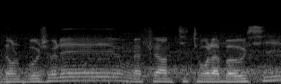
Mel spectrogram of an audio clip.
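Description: There is noticeable background noise. Over it, a man speaks with a fairly high pitch. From Alsace, France. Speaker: winegrower. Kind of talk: casual interview.

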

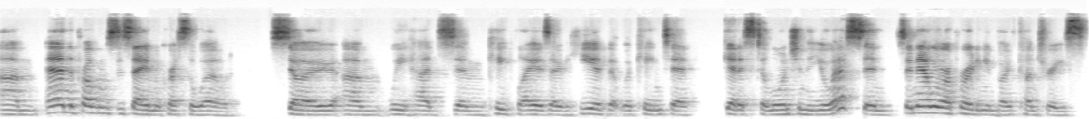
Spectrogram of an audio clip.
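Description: With an Australian accent, a woman speaks at a moderate pace. Her voice is very deep and low, with ordinary pitch variation. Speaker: startup CEO and co-founder. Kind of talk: casual interview. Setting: video call.

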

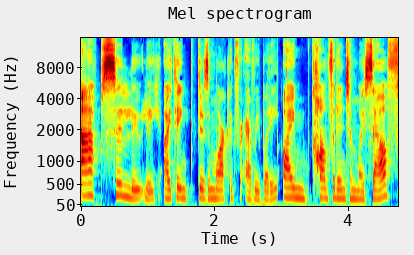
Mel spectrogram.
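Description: Speaking in a Dublin accent, a woman keeps a medium pitch and fairly even intonation at a moderate pace. The recording is very clean, with a silent background. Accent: Dublin Irish. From Ireland, Dublin (Sutton). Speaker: talent agency founder. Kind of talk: interview.

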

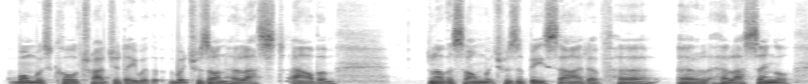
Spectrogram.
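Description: In a Mancunian accent, a man speaks with a fairly low pitch and a monotone, flat intonation, and the recording is very clean with a silent background. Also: moderate pace. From Manchester, England. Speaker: songwriter and record producer. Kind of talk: interview.

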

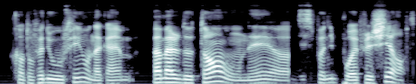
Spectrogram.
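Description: At medium pitch, a man talks at a fairly quick pace with fairly even intonation and a bright, sharp tone. The recording is dry and close with no echo, and the background is quiet. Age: 20s. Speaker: guesthouse co-owner training to be a farmer. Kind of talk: testimony.

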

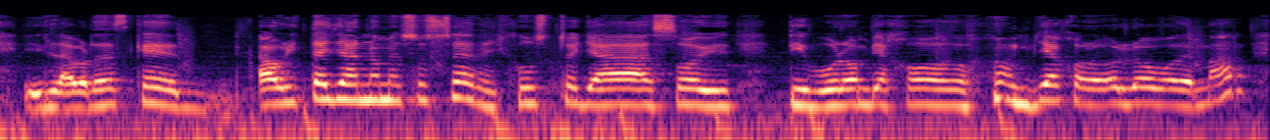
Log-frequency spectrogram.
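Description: This woman's voice is fairly high in pitch and dark, mellow in tone. She talks at a moderate pace. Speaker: businesswoman. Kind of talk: interview.

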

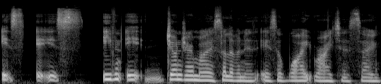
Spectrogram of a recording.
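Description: A woman with an unremarkable speaking voice, fairly low in pitch, talks at a moderate pace with fairly even intonation, on a very clean recording with a silent background and a dry, close sound with no echo. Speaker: music journalist and broadcaster. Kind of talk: casual interview chat. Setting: studio.

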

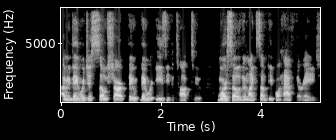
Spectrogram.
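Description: A man with an American accent and a normal speaking voice, fairly low in pitch with ordinary pitch variation, at a moderate pace in a dry, close sound with no echo. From Columbus, Ohio, US Midwest. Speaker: journalist and documentary director. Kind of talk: interview.

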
